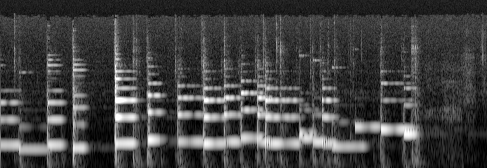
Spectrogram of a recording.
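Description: Rhodes electric piano patch in Cubase playing a melody one note at a time, with a short pause about a second in, stopping a little after five seconds in. Snap Live Input holds every played note to the E major scale.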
